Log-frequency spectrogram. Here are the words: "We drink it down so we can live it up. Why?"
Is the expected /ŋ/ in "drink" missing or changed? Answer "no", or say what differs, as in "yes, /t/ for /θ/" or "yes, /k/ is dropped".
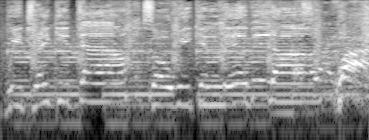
yes, /ŋ/ is dropped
